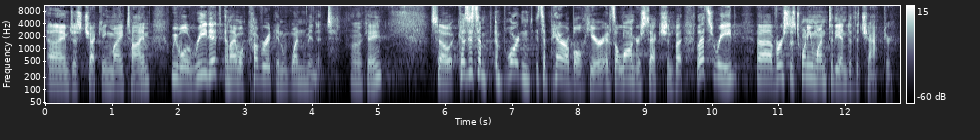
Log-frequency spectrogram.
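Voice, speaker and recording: A man's voice: fairly high pitch, lively intonation, moderate pace, a bit bright, long reverb tail. A male pastor, preaching a conversational sermon with asides and dry jokes.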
